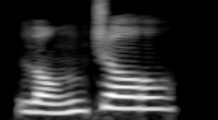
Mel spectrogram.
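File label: "龙舟", Mandarin Chinese; chinese-flashcards; hsk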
